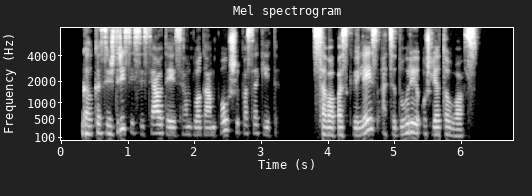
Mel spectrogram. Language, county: Lithuanian, Vilnius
